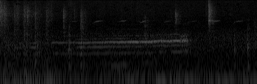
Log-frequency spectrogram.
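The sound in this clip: Chickens call in a stall with nests: a faint, drawn-out hen note is joined by a few brief, higher chirps, all soft and steady.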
